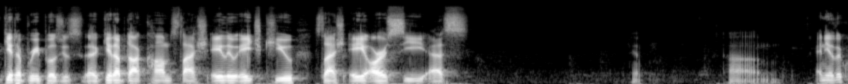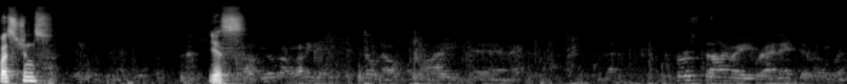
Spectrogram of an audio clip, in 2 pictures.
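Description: A man speaks calmly into a microphone, heard through loudspeakers in a large hall.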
